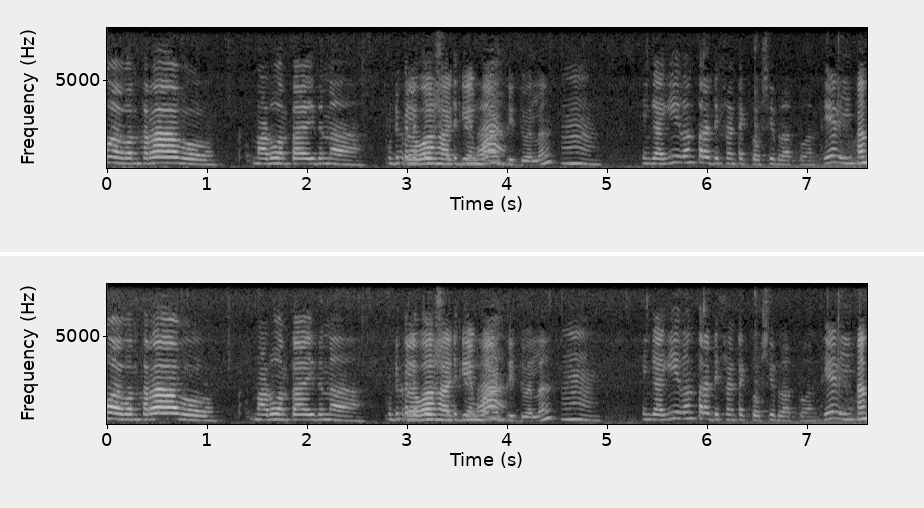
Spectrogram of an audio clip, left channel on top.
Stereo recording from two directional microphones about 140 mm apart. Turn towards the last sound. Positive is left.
turn(degrees=-10)  # may be behind; listen again after turning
